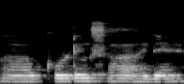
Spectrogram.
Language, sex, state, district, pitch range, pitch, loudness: Kannada, male, Karnataka, Dharwad, 135-140 Hz, 140 Hz, -14 LUFS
